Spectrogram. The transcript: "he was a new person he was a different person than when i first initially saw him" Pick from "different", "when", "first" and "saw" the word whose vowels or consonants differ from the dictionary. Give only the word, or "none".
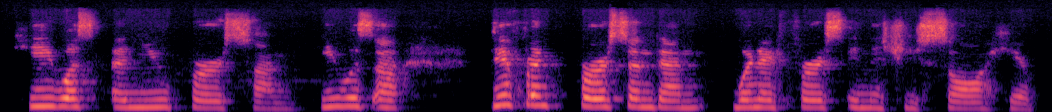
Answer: none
